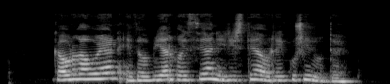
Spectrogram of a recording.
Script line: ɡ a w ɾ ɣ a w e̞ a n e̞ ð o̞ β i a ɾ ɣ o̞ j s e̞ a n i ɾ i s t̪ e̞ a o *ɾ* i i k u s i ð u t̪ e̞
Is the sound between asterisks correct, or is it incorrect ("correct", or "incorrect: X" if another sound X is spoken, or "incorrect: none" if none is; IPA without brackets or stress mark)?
incorrect: r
